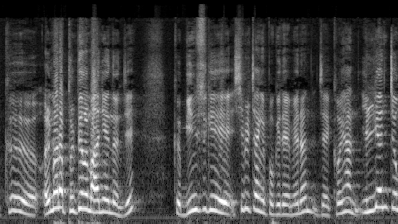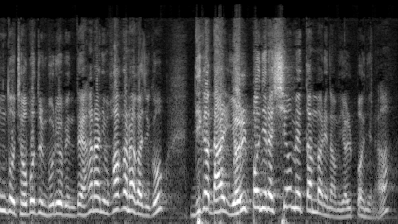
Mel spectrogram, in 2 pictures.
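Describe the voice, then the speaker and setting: A man preaching a sermon as pastor, explaining a Bible passage in a conversational way with frequent fillers. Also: high-pitched.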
